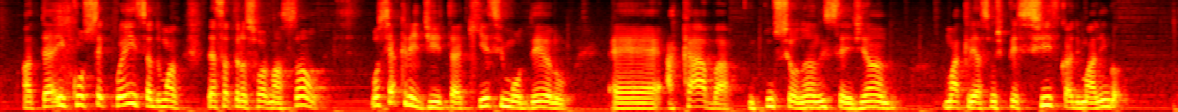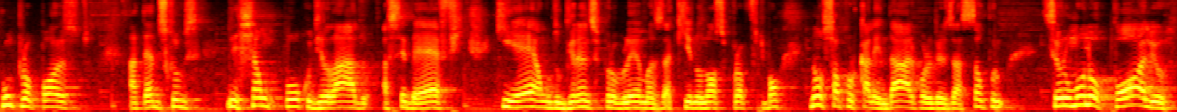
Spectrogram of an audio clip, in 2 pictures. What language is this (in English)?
Portuguese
